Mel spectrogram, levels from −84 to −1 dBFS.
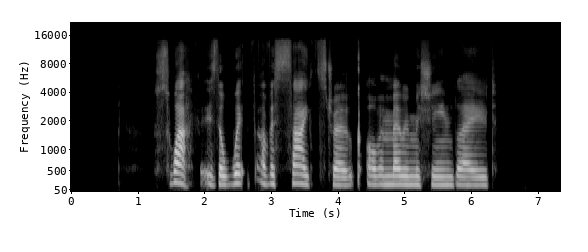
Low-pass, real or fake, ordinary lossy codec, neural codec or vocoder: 14.4 kHz; fake; none; codec, 44.1 kHz, 7.8 kbps, DAC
